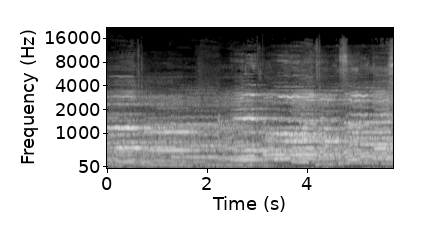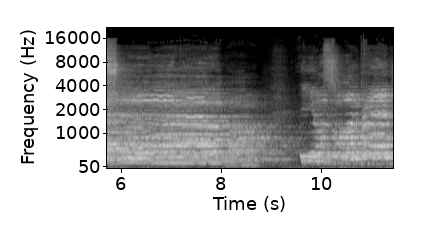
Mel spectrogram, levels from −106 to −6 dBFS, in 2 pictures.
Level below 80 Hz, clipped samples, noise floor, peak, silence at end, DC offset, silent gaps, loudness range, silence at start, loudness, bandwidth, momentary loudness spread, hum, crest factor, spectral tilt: -74 dBFS; under 0.1%; -51 dBFS; -12 dBFS; 0 s; under 0.1%; none; 7 LU; 0 s; -28 LUFS; 16.5 kHz; 12 LU; none; 18 dB; -3.5 dB/octave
